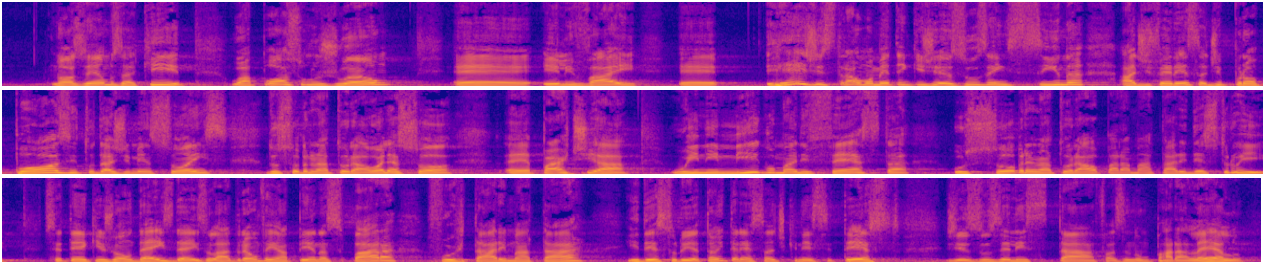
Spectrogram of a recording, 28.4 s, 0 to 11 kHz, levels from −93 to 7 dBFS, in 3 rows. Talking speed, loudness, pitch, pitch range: 140 wpm, -22 LUFS, 190 Hz, 170-215 Hz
